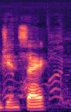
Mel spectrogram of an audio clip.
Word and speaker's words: ginseng: monks dealt with the ginsei i'm going to keep saying ginseng because i think that that's the right pronunciation of it is this this is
